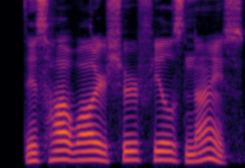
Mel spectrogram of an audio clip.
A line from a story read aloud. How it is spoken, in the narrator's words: Matt said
